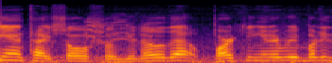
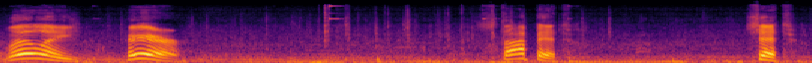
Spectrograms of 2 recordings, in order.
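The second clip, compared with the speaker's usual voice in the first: firm dog commands; 6 semitones higher, slower than usual. Real, not acted.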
